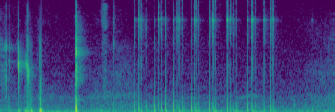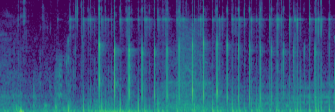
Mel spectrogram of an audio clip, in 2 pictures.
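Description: Long painted nails tap on a small, full liquid-foundation bottle, apparently glass, with a black cap and beige contents, held up in both hands close to the microphone. The result is quick, irregular bursts of dry, bright clicks and light scratchy taps, with a few sharper, louder clicks early on and denser tapping in the second half.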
